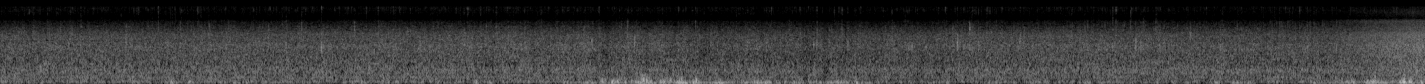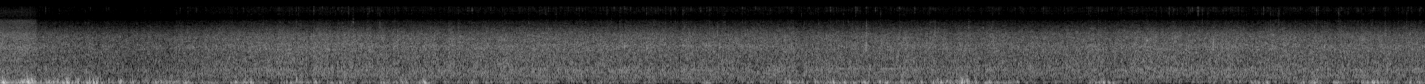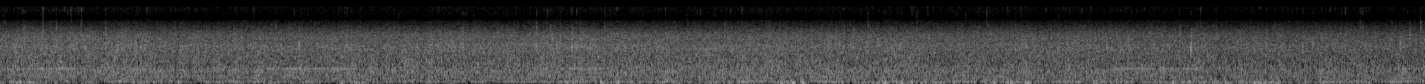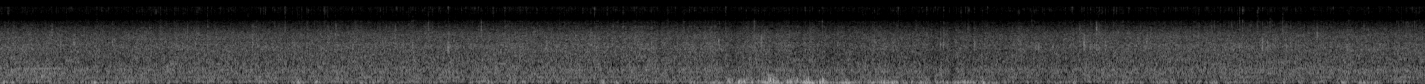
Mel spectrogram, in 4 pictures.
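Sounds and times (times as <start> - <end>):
heavy rain on pavement: 0.0 - 57.0
rainwater running: 0.0 - 57.0.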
